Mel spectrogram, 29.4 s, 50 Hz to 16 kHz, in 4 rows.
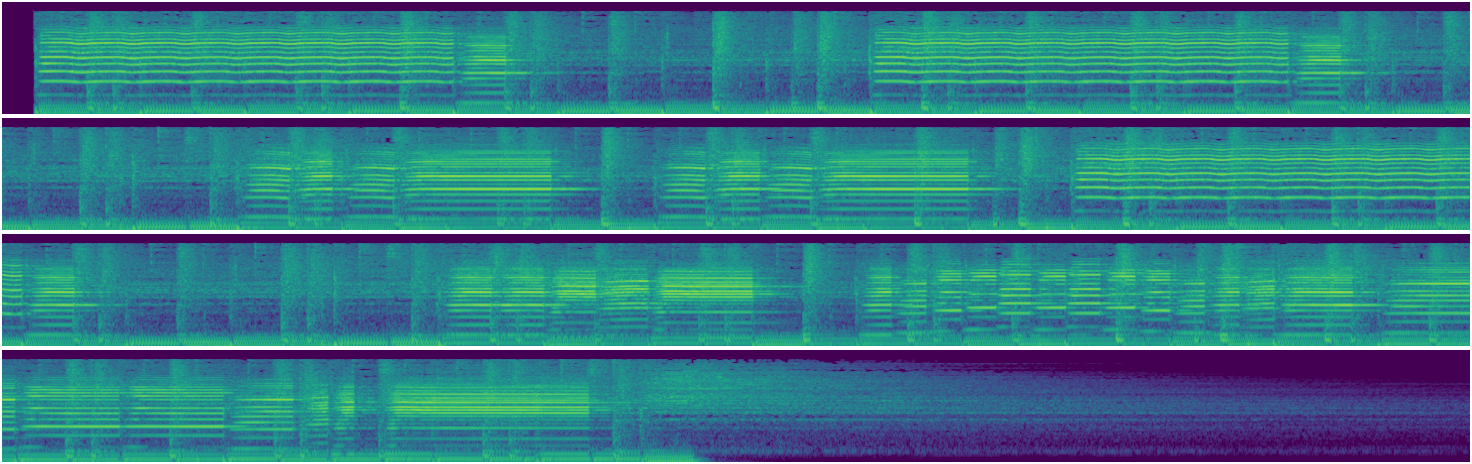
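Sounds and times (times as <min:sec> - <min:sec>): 
blues harmonica in E: 0:00.2 - 0:25.7.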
